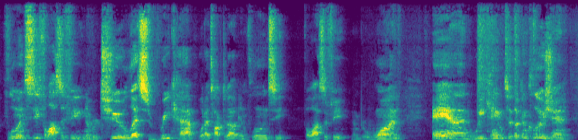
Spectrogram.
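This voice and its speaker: There is audible room echo as a man speaks at medium pitch. His pace is very slow, with lively intonation. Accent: American. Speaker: video blogger. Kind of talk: off-the-cuff talk to camera. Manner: halting with repetitions.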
